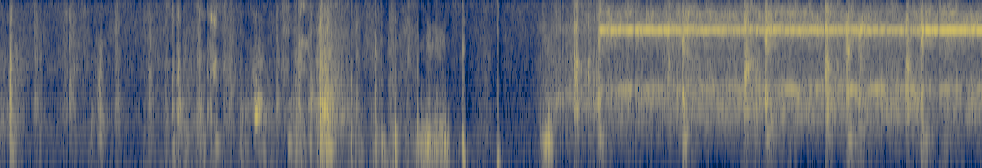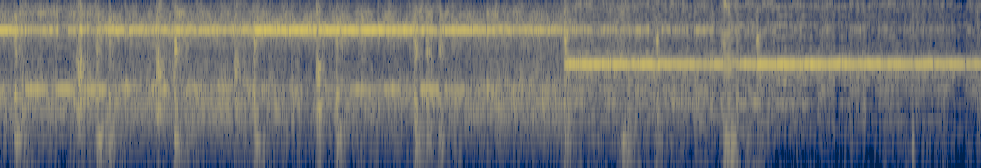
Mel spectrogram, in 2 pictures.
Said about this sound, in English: The clock has recently been repaired and is in full working order, and is a quarter chiming clock. And if you pull the little side cord, it should chime for us.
